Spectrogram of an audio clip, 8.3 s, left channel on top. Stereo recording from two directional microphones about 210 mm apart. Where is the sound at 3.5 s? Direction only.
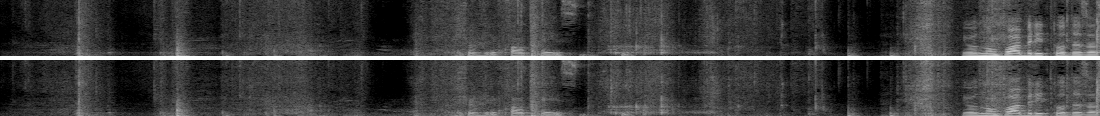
15° left (ahead or behind).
